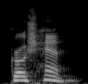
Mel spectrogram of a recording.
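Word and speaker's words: Groschen: line on the left Grolsch n' am i pronouncing that correctly Grolsch n' gross hen okay if the slider can't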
